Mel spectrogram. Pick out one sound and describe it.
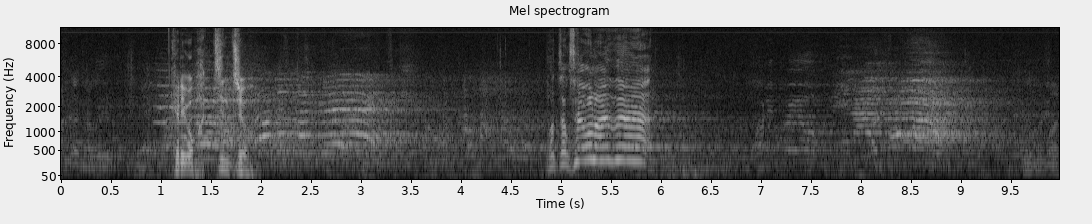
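A crowd of spectators shouts and cheers in bursts in a large echoing hall.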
